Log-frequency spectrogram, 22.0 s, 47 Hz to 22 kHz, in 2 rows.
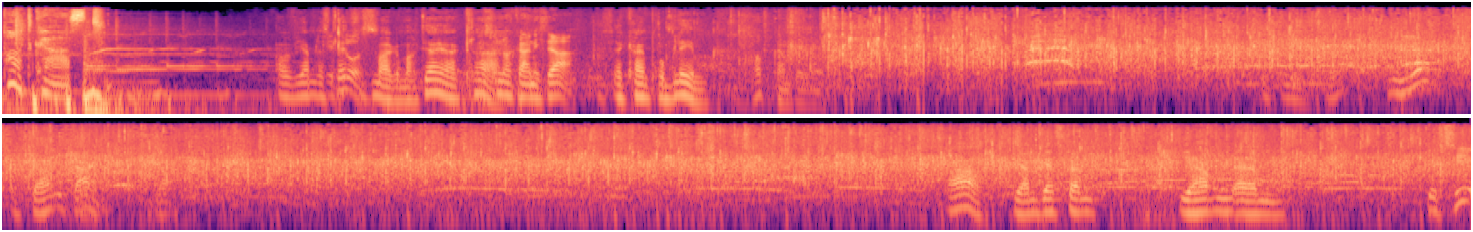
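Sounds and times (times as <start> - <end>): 
speech: 0.0 - 1.0, 2.1 - 6.3, 10.4 - 12.4, 18.1 - 20.8, 21.7 - 22.0
audience applause as hosts come on stage: 5.1 - 22.0.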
